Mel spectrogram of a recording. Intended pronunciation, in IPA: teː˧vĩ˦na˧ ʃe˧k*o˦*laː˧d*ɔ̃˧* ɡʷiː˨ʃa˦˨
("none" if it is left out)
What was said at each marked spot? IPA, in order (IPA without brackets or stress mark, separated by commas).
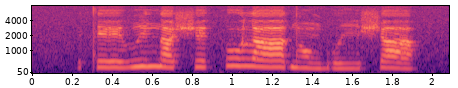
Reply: o˦, ɔ̃˨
